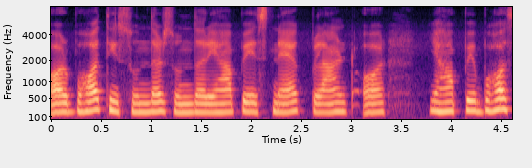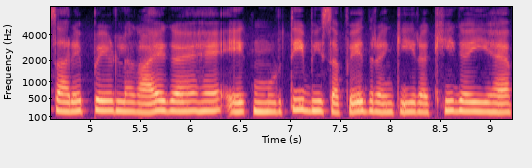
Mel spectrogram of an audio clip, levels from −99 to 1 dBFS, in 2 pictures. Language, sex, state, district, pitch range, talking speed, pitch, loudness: Hindi, female, Chhattisgarh, Bastar, 185-210 Hz, 170 wpm, 200 Hz, -16 LUFS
